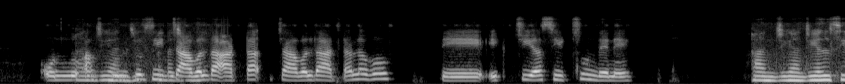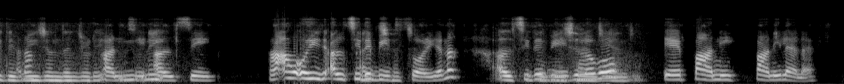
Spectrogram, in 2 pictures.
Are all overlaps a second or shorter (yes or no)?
no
